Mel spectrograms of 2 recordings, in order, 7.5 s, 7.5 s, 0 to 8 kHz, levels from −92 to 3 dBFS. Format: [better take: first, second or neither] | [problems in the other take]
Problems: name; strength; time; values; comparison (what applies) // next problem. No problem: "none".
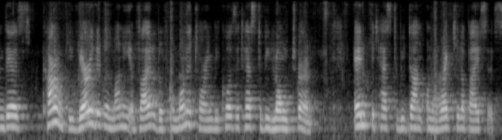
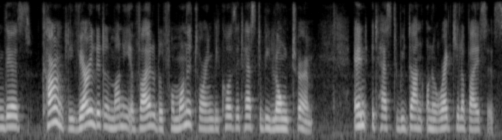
second | noise reduction (neural separator model SepFormer DNS4)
